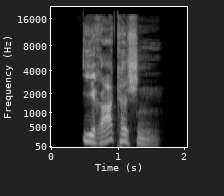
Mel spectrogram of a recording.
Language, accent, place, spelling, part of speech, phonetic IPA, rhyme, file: German, Germany, Berlin, irakischen, adjective, [iˈʁaːkɪʃn̩], -aːkɪʃn̩, De-irakischen.ogg
- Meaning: inflection of irakisch: 1. strong genitive masculine/neuter singular 2. weak/mixed genitive/dative all-gender singular 3. strong/weak/mixed accusative masculine singular 4. strong dative plural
